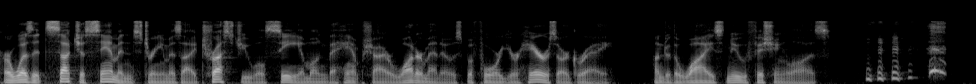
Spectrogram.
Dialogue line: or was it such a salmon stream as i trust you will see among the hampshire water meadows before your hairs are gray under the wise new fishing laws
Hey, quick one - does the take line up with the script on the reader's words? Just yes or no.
yes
